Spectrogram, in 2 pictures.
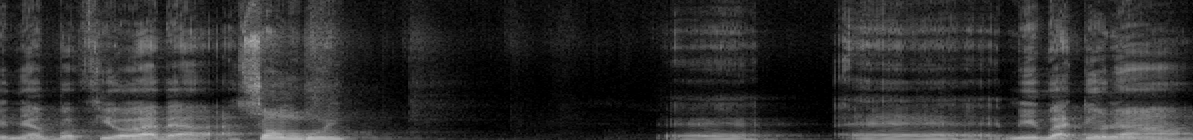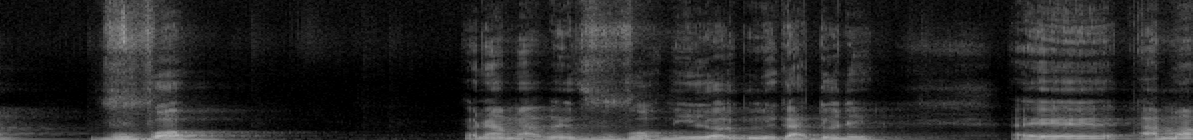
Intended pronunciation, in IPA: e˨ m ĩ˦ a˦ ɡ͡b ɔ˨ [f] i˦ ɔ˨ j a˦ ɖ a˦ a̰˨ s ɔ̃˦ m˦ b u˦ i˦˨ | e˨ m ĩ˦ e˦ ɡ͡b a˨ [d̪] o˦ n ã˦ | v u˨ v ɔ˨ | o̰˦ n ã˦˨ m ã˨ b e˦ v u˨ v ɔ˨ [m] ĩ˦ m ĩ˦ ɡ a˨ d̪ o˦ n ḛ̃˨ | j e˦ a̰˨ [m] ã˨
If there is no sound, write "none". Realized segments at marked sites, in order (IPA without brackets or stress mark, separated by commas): f, d̪, m, m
